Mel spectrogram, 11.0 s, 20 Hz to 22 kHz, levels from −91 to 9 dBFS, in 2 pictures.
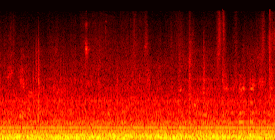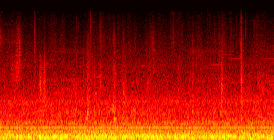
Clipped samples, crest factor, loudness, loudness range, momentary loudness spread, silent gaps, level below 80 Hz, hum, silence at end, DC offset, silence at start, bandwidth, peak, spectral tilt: under 0.1%; 12 dB; -22 LUFS; 1 LU; 2 LU; none; -28 dBFS; none; 0 s; under 0.1%; 0 s; 8.4 kHz; -8 dBFS; -9.5 dB/octave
